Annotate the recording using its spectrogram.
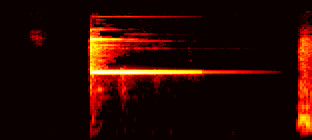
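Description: A single high-pitched ding about two-thirds of a second in, ringing out and fading over about a second: the notification-bell chime sound effect of a subscribe-button animation, played as the bell is clicked.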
